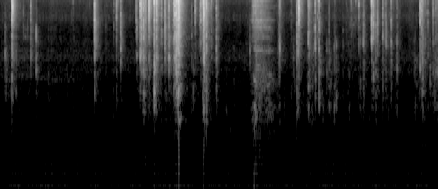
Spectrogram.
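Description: A small plastic snack wrapper crinkling and crackling as it is worked open by hand. There is a brief quiet at first, then a run of crackles from about a second in.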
